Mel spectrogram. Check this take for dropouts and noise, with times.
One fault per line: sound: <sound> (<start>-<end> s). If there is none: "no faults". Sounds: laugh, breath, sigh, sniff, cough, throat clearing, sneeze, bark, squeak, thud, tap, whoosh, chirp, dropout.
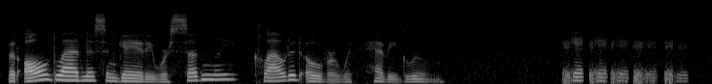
sound: laugh (5.6-6.9 s)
